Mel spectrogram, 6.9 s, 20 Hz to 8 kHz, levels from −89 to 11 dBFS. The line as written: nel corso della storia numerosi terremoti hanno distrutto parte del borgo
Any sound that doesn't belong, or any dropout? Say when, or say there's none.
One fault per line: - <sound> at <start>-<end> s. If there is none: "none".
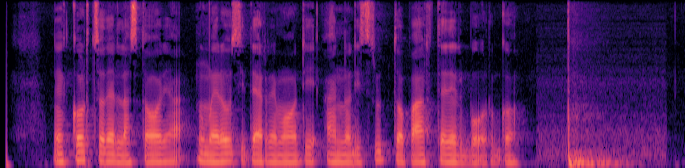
- thud at 5.7-6.5 s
